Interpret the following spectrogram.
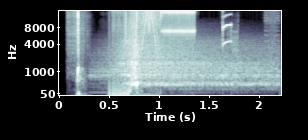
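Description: Title-card intro sound effects: a sharp click, then a rush of noise swelling to a peak under a second in and ringing out, with a few short high chirps near the end as it fades into a sustained tone.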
